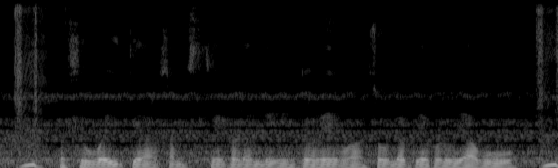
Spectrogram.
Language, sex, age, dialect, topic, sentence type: Kannada, male, 18-24, Mysore Kannada, agriculture, question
